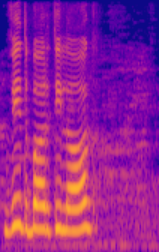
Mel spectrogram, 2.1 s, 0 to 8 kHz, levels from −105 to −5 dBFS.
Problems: constant background noise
